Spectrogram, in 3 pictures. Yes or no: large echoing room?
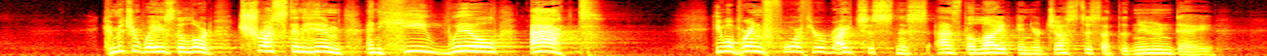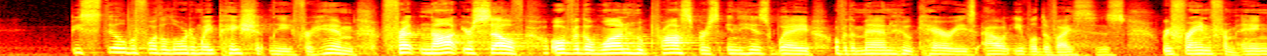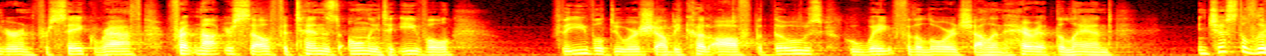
yes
